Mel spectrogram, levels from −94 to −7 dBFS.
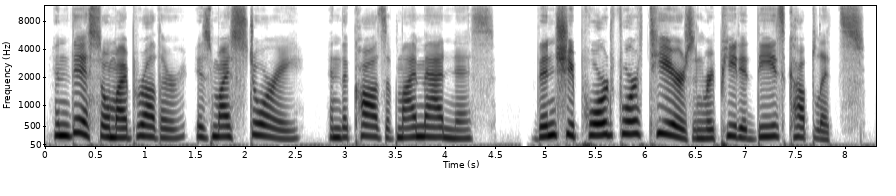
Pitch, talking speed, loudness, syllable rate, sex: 240 Hz, 165 wpm, -17 LUFS, 4.3 syllables/s, female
